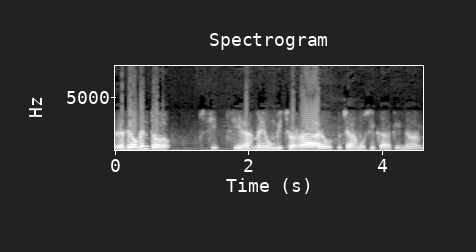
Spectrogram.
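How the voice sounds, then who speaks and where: At a fairly quick pace, a man with a high pitch and ordinary pitch variation speaks in a dry, close sound with no echo. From Buenos Aires, Argentina. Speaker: rock musician. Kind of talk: radio interview.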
